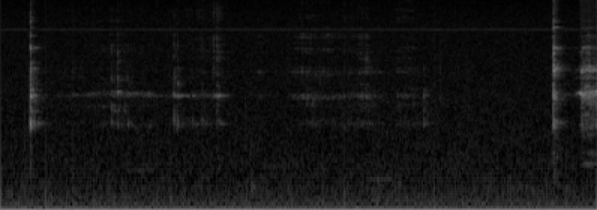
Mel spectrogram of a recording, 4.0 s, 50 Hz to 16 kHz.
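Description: A metal fork scratches and taps the surface and rim of an empty, medium-size white ceramic dinner plate held upright on a lap in one hand. Sharp, bright clinks and scrapes with a faint ringing tone near 3.3 kHz come in scattered bursts over a steady low background rumble, with a cluster of crisp taps at the end.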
